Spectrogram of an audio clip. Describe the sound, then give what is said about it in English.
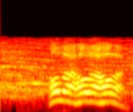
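A crowd of voices booing together in a sustained, wavering drone lasting about a second, rising and falling in pitch, fairly loud, with no clear speech over it. “Let me tell you why they're booing.”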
